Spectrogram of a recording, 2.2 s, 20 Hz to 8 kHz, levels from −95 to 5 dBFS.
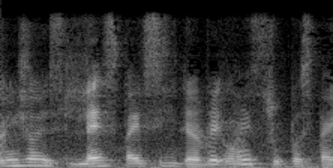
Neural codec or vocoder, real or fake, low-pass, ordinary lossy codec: codec, 16 kHz in and 24 kHz out, 1.1 kbps, FireRedTTS-2 codec; fake; 7.2 kHz; none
